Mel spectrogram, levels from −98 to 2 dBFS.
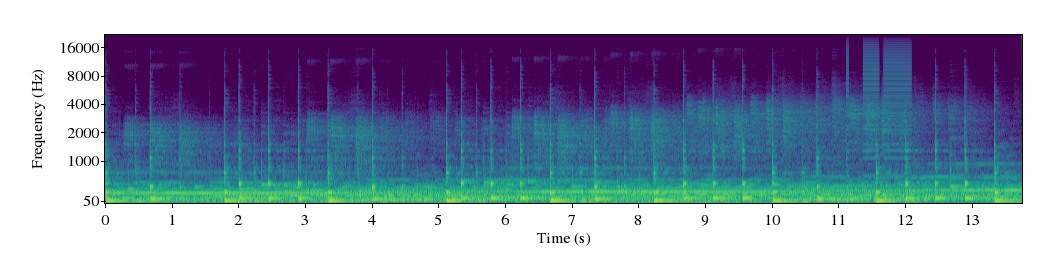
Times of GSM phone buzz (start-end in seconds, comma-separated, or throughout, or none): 11.12-12.10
